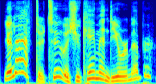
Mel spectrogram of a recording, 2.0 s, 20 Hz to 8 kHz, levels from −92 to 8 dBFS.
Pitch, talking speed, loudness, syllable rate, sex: 195 Hz, 305 wpm, -18 LUFS, 7.2 syllables/s, male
